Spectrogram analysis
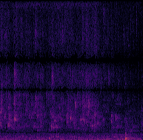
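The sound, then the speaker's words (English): Hands being washed under a running tap during tortilla making: a steady, faint hiss of flowing water with soft splashes and one slightly louder splash near the end. “going to wash my hands to show you, because um, it's better to show you when my hands are clean.”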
